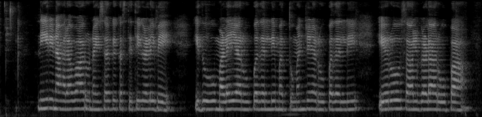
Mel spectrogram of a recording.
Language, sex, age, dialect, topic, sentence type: Kannada, female, 31-35, Central, agriculture, statement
